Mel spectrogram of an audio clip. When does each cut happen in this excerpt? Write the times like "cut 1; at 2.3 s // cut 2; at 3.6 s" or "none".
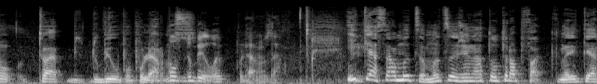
none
